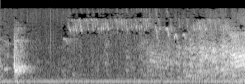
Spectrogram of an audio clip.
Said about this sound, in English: But I don't hear no birds. Turn your head a little bit more and you will.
